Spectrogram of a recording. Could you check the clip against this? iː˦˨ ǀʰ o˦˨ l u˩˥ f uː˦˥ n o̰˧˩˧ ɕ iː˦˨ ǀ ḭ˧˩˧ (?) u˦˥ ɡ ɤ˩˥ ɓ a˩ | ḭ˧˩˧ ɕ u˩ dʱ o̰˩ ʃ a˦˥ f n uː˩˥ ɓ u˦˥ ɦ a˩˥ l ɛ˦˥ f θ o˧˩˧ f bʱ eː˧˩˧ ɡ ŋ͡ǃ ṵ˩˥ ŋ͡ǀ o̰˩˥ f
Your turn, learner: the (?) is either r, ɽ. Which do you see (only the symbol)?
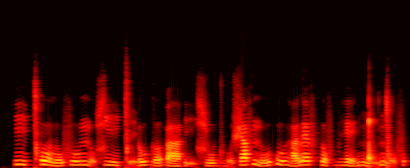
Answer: ɽ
